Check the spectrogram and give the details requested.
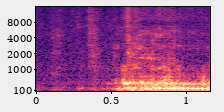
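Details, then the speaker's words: Sleeping puppy: after near silence, a soft, low, steady rumbling, a single quiet snore. "puppy is snoring right now, if you can hear it, it's really cute."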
